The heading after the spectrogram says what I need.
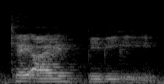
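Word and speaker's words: kibbeh: Kibbee. Kidney. It's the best way phonetically.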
